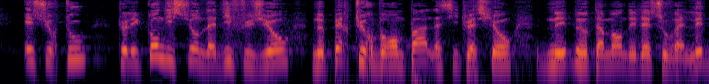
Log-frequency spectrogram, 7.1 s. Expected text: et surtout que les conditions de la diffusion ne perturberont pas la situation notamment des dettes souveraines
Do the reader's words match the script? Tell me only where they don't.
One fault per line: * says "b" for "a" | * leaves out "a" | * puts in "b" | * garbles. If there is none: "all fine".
all fine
